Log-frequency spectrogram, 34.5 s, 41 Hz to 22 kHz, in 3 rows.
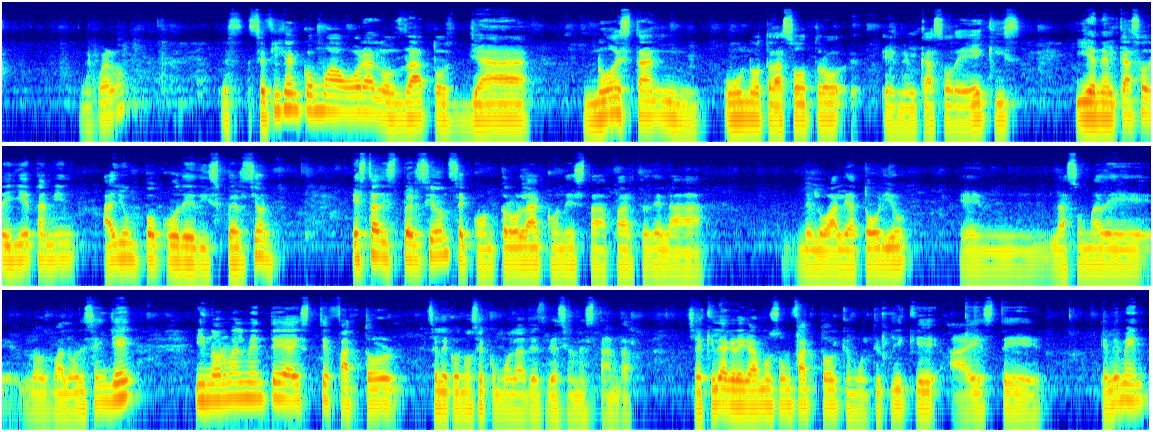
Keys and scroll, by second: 30.9 2, 32.6 shift+8.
